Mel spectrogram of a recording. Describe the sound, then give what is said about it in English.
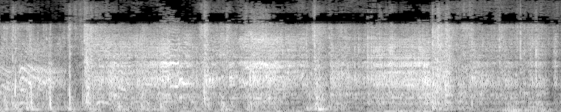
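A runaway horse-drawn wagon with a broken brake crashes in a loud, continuous clatter of splintering wood and rattling metal, with sharp knocks throughout and a bell clanging as it falls off. “The bell's fallen off.”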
